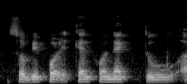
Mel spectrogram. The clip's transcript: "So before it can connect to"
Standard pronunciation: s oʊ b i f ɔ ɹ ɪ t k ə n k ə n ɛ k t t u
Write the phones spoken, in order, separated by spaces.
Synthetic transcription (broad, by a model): s oʊ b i p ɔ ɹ ɪ t k ə n k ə n ɛ k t t u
